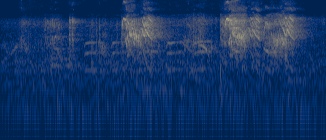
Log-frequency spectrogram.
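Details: Common mynas in Bangladesh at their morning feed: two loud bursts of harsh, scratchy chatter rise out of softer background calling.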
